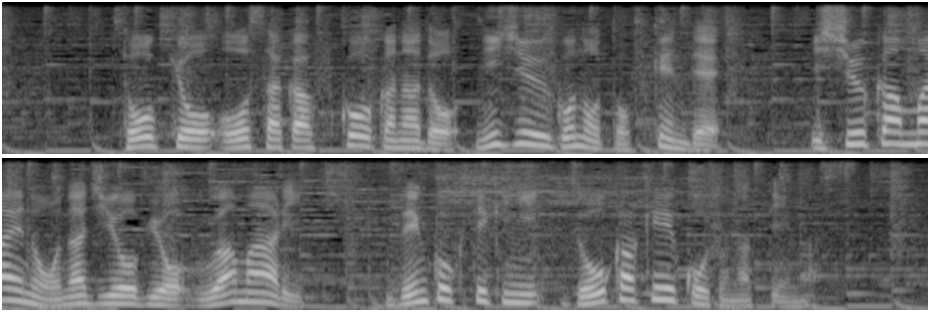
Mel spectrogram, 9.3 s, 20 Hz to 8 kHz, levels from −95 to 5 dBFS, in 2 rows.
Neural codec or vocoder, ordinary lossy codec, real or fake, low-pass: none; none; real; 7.2 kHz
